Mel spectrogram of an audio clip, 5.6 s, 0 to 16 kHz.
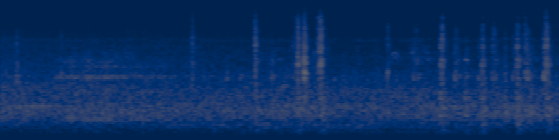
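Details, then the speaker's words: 1964 Ford Thunderbird showing about 30,000 miles on the odometer, possibly original; irregular sharp clicks of roughly two a second over a steady hiss come from the horn relay chattering under the hood. "I can hear the horn relay clicking under the hood so we'll have to take a look at that see what's going on"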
